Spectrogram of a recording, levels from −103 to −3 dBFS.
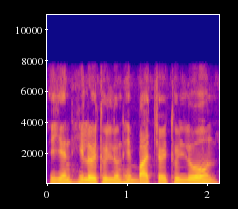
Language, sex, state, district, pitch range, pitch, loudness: Chakma, female, Tripura, Dhalai, 120-145 Hz, 125 Hz, -18 LUFS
